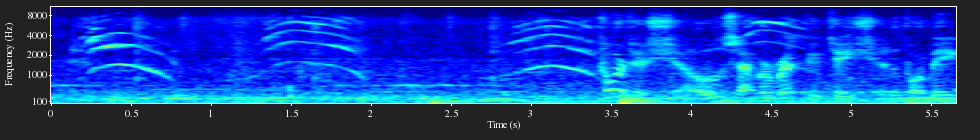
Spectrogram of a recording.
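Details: Eight-day-old tortoiseshell kitten meowing: four thin, high arched cries rising then falling in pitch, each about half a second long, spaced a second or so apart, with a woman narrating over steady background hiss.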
